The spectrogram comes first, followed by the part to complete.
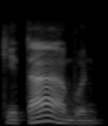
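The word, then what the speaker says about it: كِتَابٌ: K-nya biasa aja, bunya biasa aja. Tanya-nya yang ditekan kitabun.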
